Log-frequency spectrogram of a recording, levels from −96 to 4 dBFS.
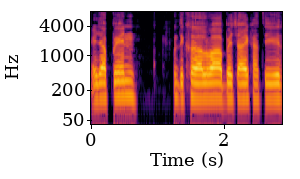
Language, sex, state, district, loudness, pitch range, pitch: Bhojpuri, male, Uttar Pradesh, Deoria, -15 LUFS, 135-145 Hz, 140 Hz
